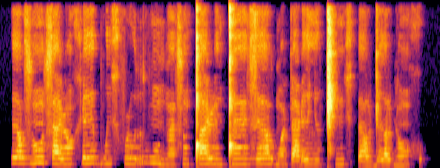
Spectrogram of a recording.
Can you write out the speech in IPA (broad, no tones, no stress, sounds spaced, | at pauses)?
e lˠ z õ s a ɭ ɔ̃ x ɽ e b w i x f ɹ u r v ũ ɡ ã s õ ǃ a ɭ ĩ ǃ ɛ̃ z ɛ lˠ b ɔ̃ ʈ a ɽ ɪ lʲ u ǁʰ ĩ x ʔ ɛ lˠ ɖ i lˠ ɖ õ x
